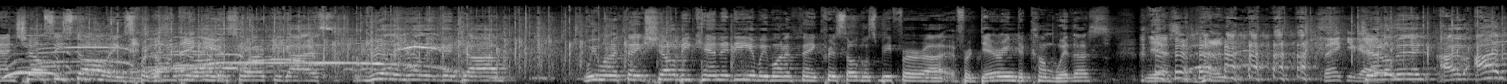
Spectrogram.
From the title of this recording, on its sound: LIVE From The CLIMB Conference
